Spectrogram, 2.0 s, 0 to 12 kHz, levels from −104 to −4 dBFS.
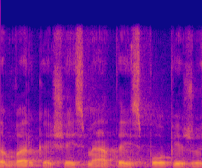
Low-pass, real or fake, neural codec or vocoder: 9.9 kHz; fake; vocoder, 22.05 kHz, 80 mel bands, Vocos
